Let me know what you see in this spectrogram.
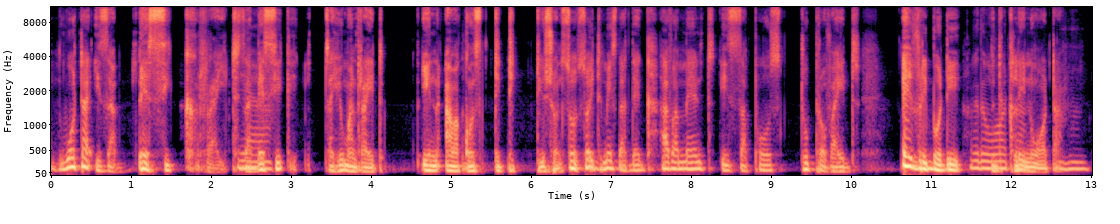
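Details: Adult man who stammers; he says his stammer is genetic, picked up from his mother, sometimes acute and sometimes barely noticeable; mild stammering.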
